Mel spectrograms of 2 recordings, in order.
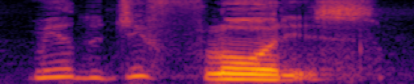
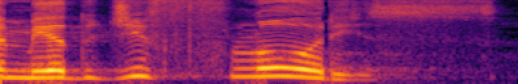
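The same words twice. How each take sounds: First: Repeated much softer, almost to herself; soft echo. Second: Said in the usual way. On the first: Shown as a demonstration. Preacher softly repeating the phobia, hushed. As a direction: drop the voice for the echo.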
